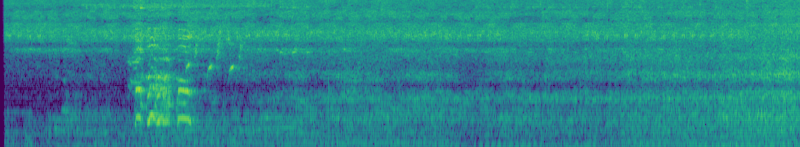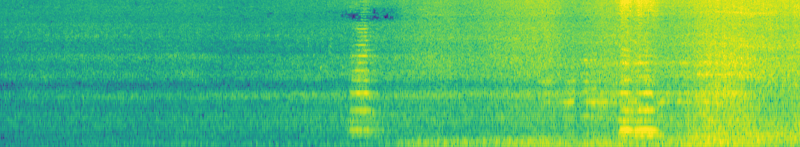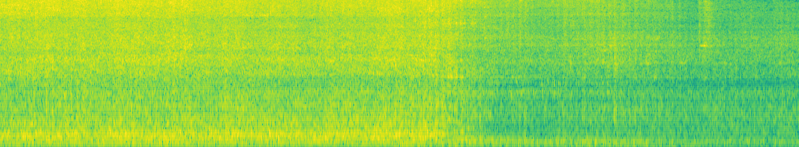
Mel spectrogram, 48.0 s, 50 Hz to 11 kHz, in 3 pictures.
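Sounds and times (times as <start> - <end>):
train passing: 3.0 - 47.9
train horn blast: 22.8 - 24.0, 26.7 - 30.7
train wheels clickety-clack: 28.1 - 47.9.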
